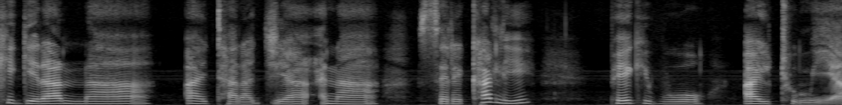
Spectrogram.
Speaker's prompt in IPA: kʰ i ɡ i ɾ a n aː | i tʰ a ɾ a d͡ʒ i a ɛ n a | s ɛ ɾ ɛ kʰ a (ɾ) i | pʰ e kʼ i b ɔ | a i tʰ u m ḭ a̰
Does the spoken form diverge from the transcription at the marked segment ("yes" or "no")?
yes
